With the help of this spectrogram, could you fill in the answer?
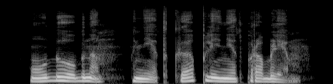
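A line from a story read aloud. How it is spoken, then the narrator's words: Through gritted teeth. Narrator (Russian): процедил Карпов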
